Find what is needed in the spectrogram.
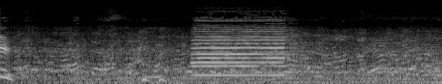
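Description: A car horn sounds once about two seconds in, a single steady tone lasting about a second, over the babble of a crowd.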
